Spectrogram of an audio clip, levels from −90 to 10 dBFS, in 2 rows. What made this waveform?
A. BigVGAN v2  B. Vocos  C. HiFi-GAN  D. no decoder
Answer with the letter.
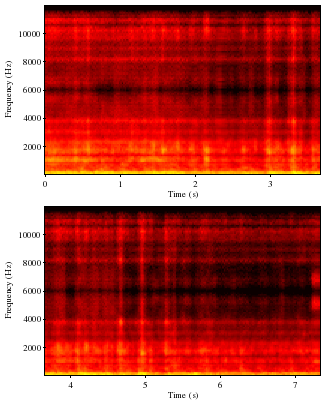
B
